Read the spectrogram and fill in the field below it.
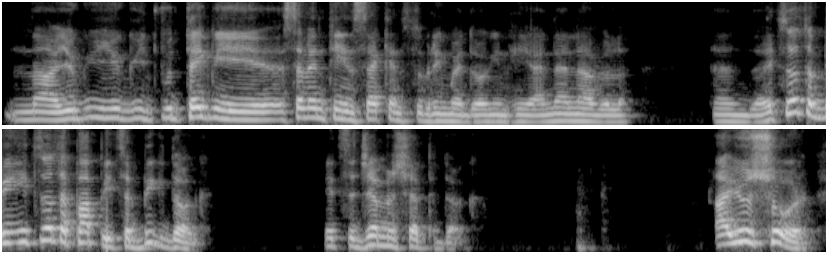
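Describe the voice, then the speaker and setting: A man's voice: on the high side, expressive, moderate pace. A man hosting a chess channel, chatting casually and jokingly as he reads out and answers viewer questions on a live stream.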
